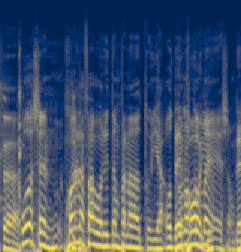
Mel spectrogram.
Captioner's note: speaking Foreign Language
